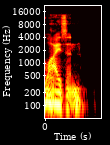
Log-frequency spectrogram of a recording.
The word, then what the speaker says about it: Leisen: It is Mitchell Leeson. – Mitchell Leeson. Yep. – Which actually has a way better ring to it than Leeson.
